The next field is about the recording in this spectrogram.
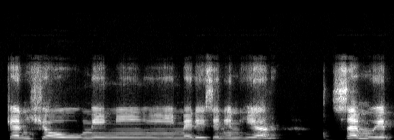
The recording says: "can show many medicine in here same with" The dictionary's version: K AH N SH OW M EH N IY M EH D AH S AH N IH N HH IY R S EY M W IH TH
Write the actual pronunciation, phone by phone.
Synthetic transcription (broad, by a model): K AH N SH OW M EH N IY M EH D AH S AH N IH N HH IY R S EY M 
